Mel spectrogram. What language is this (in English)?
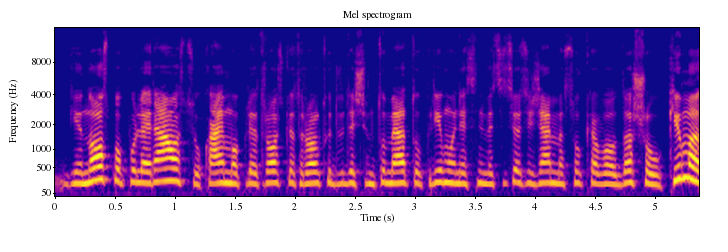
Lithuanian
